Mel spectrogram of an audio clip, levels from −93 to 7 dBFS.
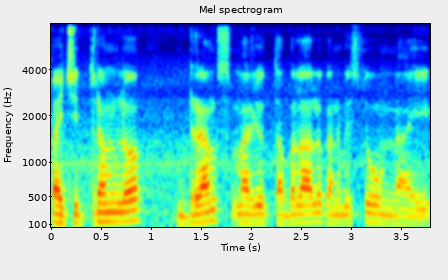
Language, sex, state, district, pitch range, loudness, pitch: Telugu, male, Telangana, Mahabubabad, 115-130 Hz, -17 LUFS, 120 Hz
